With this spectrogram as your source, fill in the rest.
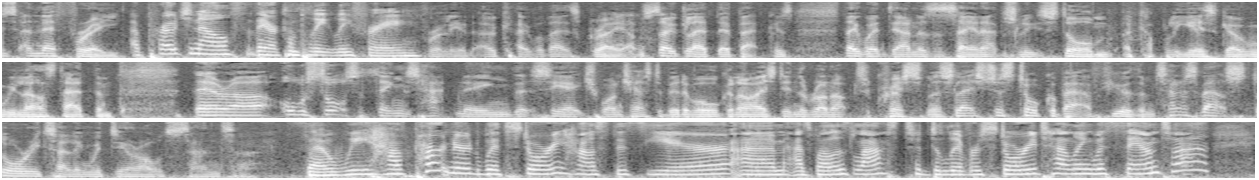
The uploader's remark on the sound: live at the Chester xmas lights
